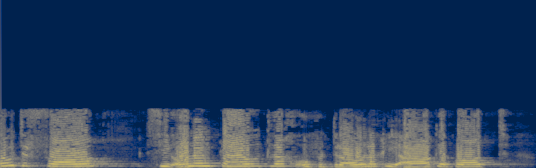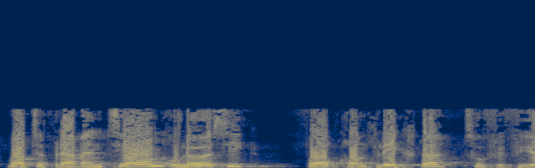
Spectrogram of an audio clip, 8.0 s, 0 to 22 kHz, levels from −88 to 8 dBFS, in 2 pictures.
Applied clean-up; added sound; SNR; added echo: neural mask model Resemble Enhance denoiser.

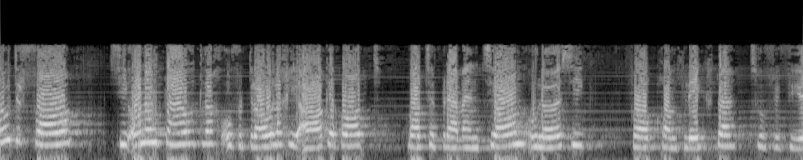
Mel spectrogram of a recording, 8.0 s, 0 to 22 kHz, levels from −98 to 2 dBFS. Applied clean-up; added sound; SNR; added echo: neural separator model SepFormer DNS4.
